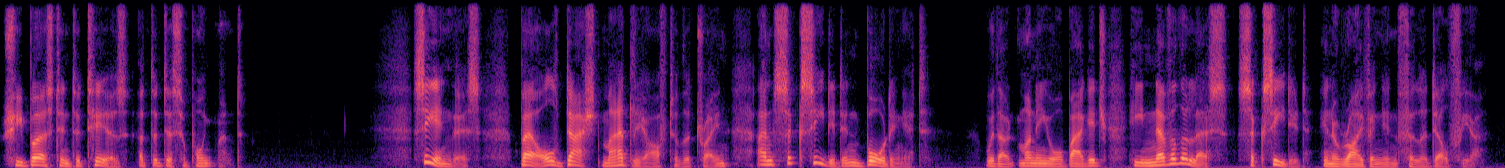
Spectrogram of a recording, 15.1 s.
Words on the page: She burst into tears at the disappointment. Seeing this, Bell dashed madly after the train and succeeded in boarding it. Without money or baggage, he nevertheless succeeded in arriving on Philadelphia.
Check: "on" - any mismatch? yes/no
yes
